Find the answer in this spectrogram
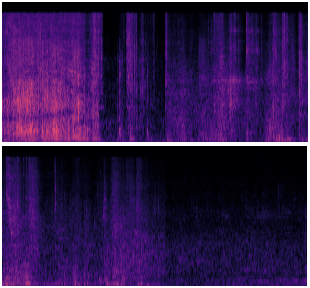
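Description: A Stanley knife slicing through recycled-plastic underlay board for about two seconds, a rasping tear. Then light taps, scrapes and rustles as the cut underlay pieces are set down and pushed into place on the floor.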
